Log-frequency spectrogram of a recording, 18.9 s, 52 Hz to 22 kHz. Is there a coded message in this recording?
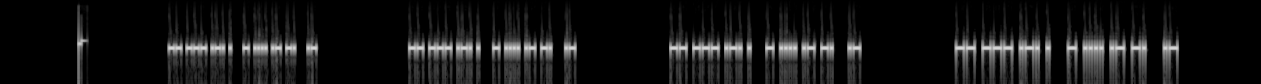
Yes: Morse code from 2.5 to 17.7 s, heard as a keyed tone, about 38 wpm, 700 Hz. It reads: MORE THAN A MORE THAN A MORE THAN A MORE THAN A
